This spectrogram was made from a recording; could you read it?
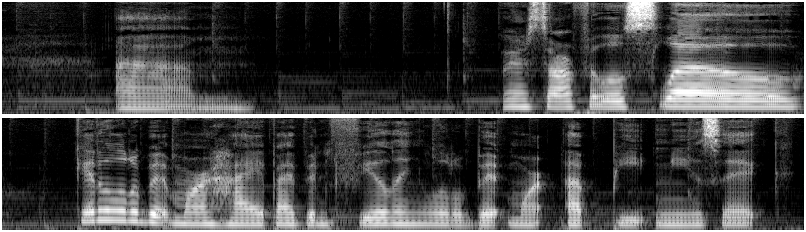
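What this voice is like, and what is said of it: Stuffy, congested voice. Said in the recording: “I sound a little stuffy. ... My allergies will not let me live.”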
